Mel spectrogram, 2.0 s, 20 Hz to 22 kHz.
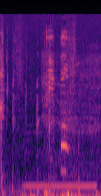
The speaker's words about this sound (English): Oh, that is my phone reminding me to record 10.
